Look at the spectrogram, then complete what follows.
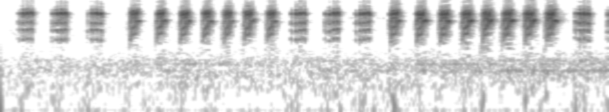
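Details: Continuous sedge warbler chatter: a steady stream of buzzy, scratchy notes at roughly three per second, even in loudness throughout.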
